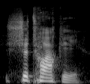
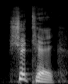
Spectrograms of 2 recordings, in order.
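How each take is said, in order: First: The word is said as shiitake. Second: The word is said as shit take. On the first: The speaker calls it right. "the only word I remember fucking up" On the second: The speaker calls it wrong. "And what did you say?"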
